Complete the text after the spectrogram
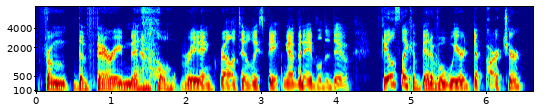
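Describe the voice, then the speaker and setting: A man's voice: mid-range voice, a little fast, a bit bright. A man co-hosting a podcast, giving commentary in casual conversation. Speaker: podcast co-host.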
